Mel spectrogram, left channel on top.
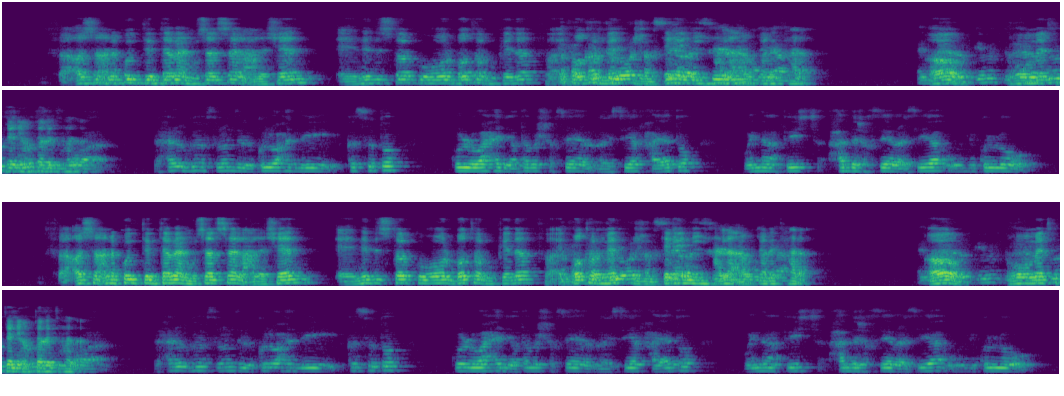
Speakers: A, on the right (about 30°); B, on the left (about 25°).
A: فاصلا انا كنت متابع المسلسل علشان آه نيد ستارك وهو البطل وكده فالبطل
B: انت فكرت
A: مات
B: اللي هو الشخصيه
A: من تاني
B: الرئيسيه
A: حلقة
B: منهم
A: او تالت
B: يعني
A: حلقة
B: الحلو
A: اه
B: في جيم الحلو
A: هو مات
B: في جيم
A: في
B: اوف
A: تاني
B: ثرونز
A: او تالت
B: اللي
A: حلقة
B: هو الحلو في جيم اوف ثرونز اللي كل واحد ليه قصته كل واحد يعتبر شخصيه رئيسيه في حياته وان ما فيش حد شخصيه رئيسيه وان كله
